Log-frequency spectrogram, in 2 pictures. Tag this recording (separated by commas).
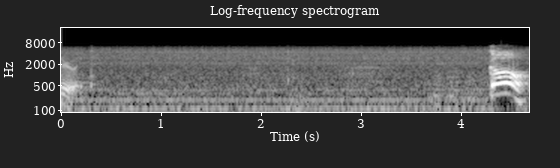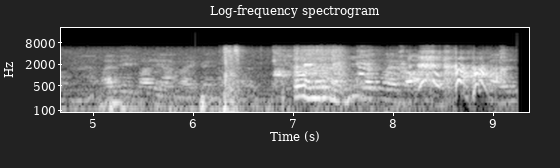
Speech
